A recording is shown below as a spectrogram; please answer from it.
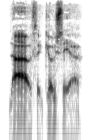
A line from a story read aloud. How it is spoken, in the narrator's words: said in a condescending tone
